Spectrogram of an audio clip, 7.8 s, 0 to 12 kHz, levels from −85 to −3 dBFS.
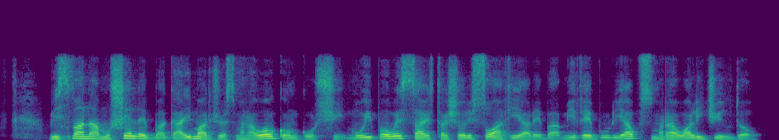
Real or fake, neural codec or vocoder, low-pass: fake; codec, 16 kHz, 0.9 kbps, LongCat-Audio-Codec; 7.2 kHz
